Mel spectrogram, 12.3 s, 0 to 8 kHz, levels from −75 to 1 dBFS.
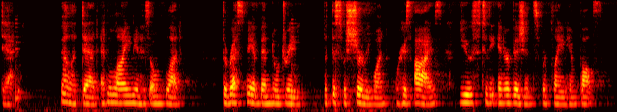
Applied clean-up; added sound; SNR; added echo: neural separator model SepFormer DNS4.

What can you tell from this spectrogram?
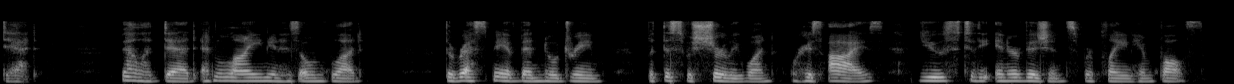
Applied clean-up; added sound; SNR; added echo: none; none; none; none.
